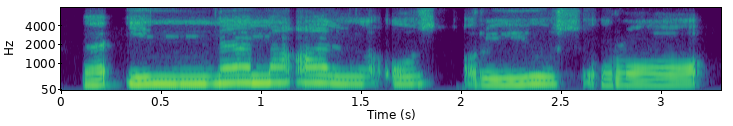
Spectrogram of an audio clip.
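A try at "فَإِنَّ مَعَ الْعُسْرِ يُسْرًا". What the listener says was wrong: Tarik lagi. Fa inna ma'al usri yusra gitu.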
